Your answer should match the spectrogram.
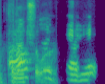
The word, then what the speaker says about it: Peninsula: that um yeah but the problem is there's no h there's no h yeah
